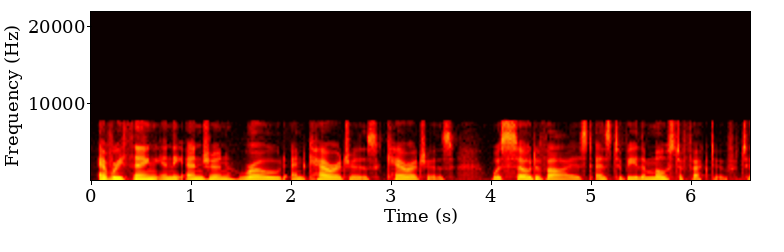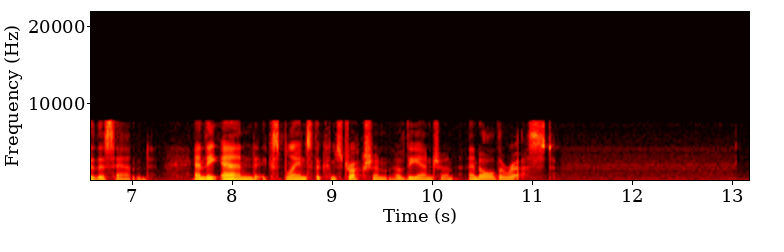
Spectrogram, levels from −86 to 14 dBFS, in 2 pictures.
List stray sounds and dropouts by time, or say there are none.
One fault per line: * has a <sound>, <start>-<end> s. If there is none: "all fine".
all fine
